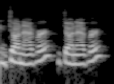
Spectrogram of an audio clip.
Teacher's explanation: the t in don't become silent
